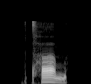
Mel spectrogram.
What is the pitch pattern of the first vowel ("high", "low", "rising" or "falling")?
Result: falling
